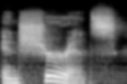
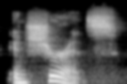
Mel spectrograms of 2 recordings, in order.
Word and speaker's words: insurance: or February insurance insurance that s is going to sound like an sh so insurance and that last syllable ends ants or ants but usually ends insurance insurance now proceeds as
